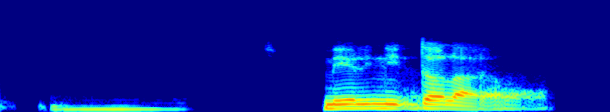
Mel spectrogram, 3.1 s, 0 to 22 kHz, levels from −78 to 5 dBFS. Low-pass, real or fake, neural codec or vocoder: 5.4 kHz; fake; codec, 16 kHz in and 24 kHz out, 0.9 kbps, LongCat-Audio-Codec, four codebook decoder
